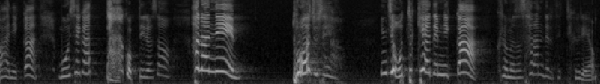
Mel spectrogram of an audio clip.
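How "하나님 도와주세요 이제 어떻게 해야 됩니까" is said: higher, louder urgent plea; desperate cry for help. Acted. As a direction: cry out to God in panic. Moses crying out to God.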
